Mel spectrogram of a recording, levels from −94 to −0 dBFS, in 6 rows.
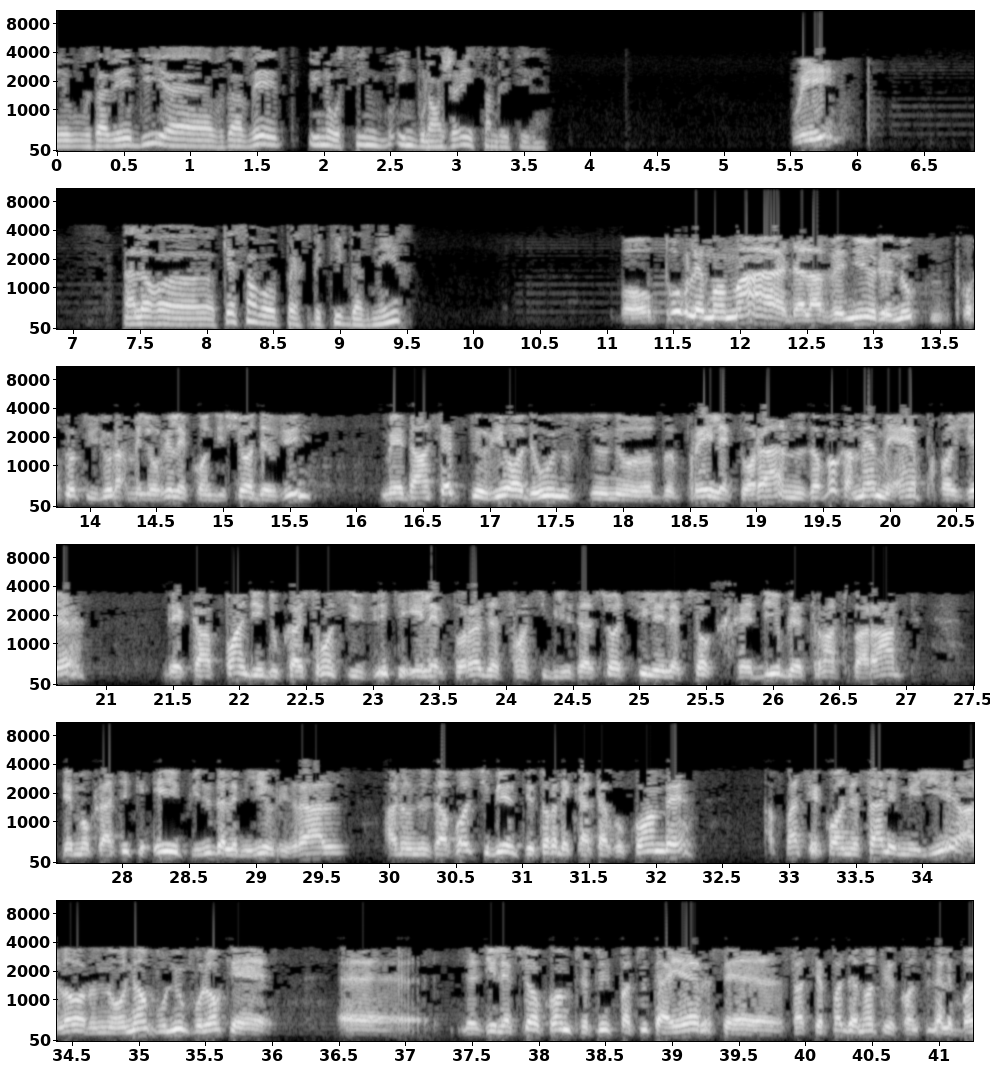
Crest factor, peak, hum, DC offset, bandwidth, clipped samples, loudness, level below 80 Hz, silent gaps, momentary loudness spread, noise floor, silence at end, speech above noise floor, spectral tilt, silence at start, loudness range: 14 dB; 0 dBFS; none; under 0.1%; 4.8 kHz; under 0.1%; -13 LUFS; -62 dBFS; none; 9 LU; -78 dBFS; 0 s; 65 dB; -7 dB/octave; 0 s; 7 LU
